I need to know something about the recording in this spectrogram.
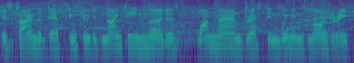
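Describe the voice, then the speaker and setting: A man reading a radio news bulletin in a measured, formal way. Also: fairly high pitch, fairly even intonation. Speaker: newsreader. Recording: dull lo-fi radio with music behind.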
